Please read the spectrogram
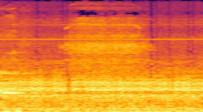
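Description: Pause between spoken sentences: faint steady room noise, with a soft intake of breath by the speaker through the middle.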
